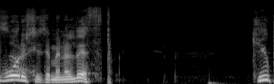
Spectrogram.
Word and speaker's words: rhotacism: It's roticism. Speech impediment is defined by a lack of ability or difficulty pronouncing the R sound. Yes. Rhotacism. They can't even say their own disease name.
